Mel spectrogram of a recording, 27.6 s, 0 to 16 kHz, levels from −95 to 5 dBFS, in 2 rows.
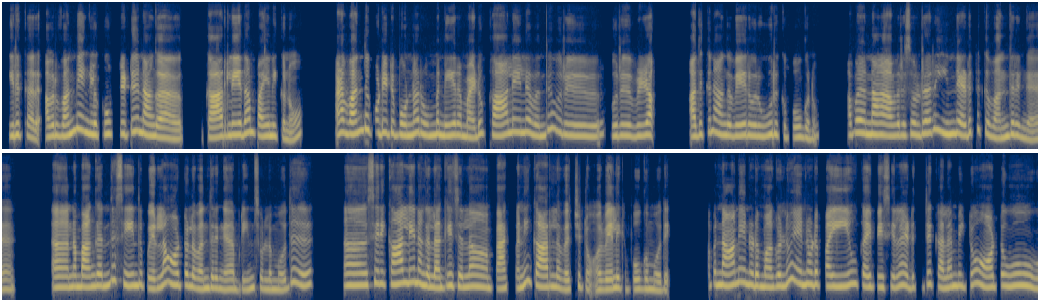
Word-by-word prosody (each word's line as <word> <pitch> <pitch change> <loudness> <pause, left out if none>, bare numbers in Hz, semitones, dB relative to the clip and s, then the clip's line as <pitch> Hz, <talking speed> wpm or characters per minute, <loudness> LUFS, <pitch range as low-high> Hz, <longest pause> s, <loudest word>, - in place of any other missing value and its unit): இருக்காரு. 245 -7 -1
அவர் 245 +2 0
வந்து 310 +10 +3
எங்கள 280 -4 +3
கூப்ட்டுட்டு, 285 +2 0
நாங்க 250 -4 +3 0.7
கார்லயே 250 +5 +5
தான் 320 0 0
பயணிக்கணும். 235 -5 -1 0.5
ஆனா, 315 - +5
வந்து 345 +7 +2
கூட்டிட்டு 305 -2 -1
போனா 260 +3 +2
ரொம்ப 255 +2 +1
நேரமாயிடும். 255 +1 0
காலையில 310 +6 +2
வந்து 245 +8 -2
ஒரு 270 -4 -2 0.6
ஒரு 250 +1 -1 0.2
விழா. 260 +2 +2 0.6
அதுக்கு, 270 +5 -3
நாங்க 265 -3 0
வேறு 255 +1 +2
1 240 - -1
ஊருக்கு 270 -5 -3
போகணும். 220 +1 -5 0.4
அப்ப 305 +4 -1 0.2
நான் 270 -1 +4
அவரு 255 +1 -2
சொல்றாரு, 295 +6 0
"இந்த 285 +1 +3
இடத்துக்கு 305 +3 -4
வந்துருங்க. 225 -3 -2 0.8
அ - - +5 0.2
நம்ப 250 0 +1
அங்கருந்து 270 +7 0
சேர்ந்து 275 +1 +2
போயிட்லாம், 230 +10 +1
ஆட்டோவுல 275 -3 0
வந்துருங்க." 220 -2 -1
அப்பிடின்னு 200 +4 -5
சொல்லும்போது, 195 - -5 0.7
அ, - - +2 0.3
சரி 315 -2 -1
காலைலே 325 +3 +5
நாங்க 275 -4 +2
லக்கேஜ் 255 +3 0
எல்லாம் 255 +1 +1 0.2
பேக் 220 +2 +2
பண்ணி, 245 +9 0
கார்ல 250 -1 +4
வச்சுட்டோம். 230 +5 -7
அவரு 190 0 -3
வேலைக்கி 215 0 +1
போகும்போதே! 200 -3 -4 0.5
அப்ப 280 +3 -7
நானு, 285 +5 +3
என்னோட 285 -3 0
மகளும் 265 +11 -1
என்னோட 295 0 +1
பையும் 260 +4 +2
கைபேசிலாம் 245 +1 -1
எடுத்துட்டு 235 +4 -7
கிளம்பிட்டோம். 265 +6 -2
ஆட்டோவும் 270 +2 0
255 Hz, 140 wpm, -22 LUFS, 235-280 Hz, 0.8 s, கார்லயே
